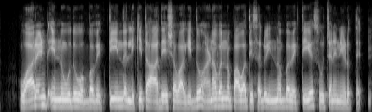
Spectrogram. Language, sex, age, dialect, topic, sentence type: Kannada, male, 18-24, Mysore Kannada, banking, statement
